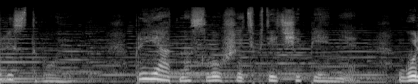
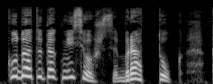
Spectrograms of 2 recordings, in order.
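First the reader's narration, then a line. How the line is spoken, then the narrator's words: Shouting. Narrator (Russian): крикнул Робин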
